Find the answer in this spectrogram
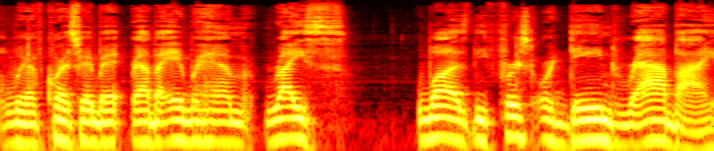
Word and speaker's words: Rice: Zev Eleff, who's the president of Gratz College, and we will be discussing, this time, Rabbi Abraham Rice, or Reese, but it's spelled Rice, R-I-C-E, but we will talk about a pronunciation.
